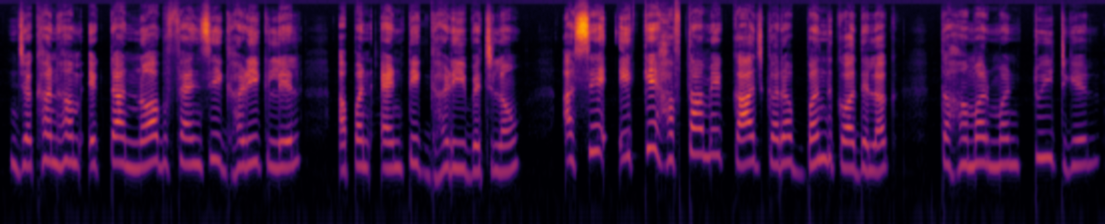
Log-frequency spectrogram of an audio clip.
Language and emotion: Maithili, sad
